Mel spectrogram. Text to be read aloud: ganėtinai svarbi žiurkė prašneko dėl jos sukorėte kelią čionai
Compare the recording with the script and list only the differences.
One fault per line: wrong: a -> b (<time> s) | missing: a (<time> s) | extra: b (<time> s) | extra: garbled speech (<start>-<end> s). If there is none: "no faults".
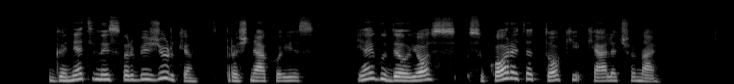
extra: jis jeigu (2.9 s)
extra: tokį (5.5 s)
